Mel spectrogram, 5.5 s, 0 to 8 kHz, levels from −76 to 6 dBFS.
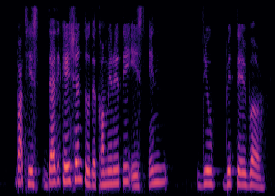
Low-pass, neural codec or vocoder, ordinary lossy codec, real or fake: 7.2 kHz; none; AAC, 32 kbps; real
